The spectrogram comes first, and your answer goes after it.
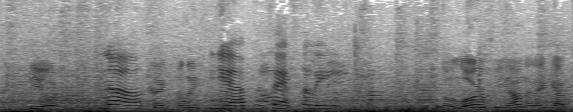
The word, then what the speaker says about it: Patek Philippe: Pronounce that. Dior? No. Patek Philippe? Yeah, Patek Philippe.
